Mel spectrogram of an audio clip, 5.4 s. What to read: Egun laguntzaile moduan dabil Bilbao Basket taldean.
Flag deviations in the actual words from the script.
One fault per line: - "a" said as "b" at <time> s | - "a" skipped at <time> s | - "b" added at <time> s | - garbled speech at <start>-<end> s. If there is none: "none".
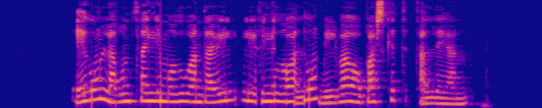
- garbled speech at 2.4-3.2 s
